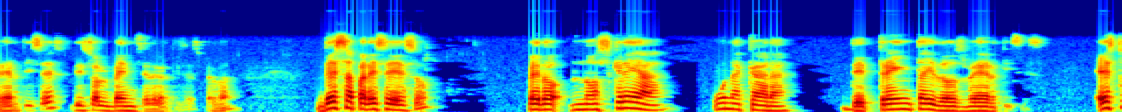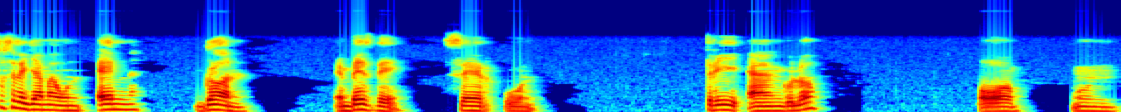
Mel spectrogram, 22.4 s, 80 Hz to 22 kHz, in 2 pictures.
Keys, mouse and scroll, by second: 1.6 shift+middle click, 2.2 z, 4.3 ctrl+Tab, 5.7 click.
